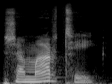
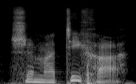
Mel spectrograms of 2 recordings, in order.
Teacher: We can see that the first vowel is reduced to schwa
